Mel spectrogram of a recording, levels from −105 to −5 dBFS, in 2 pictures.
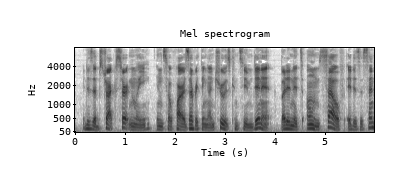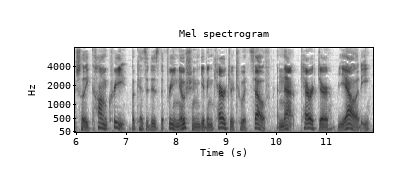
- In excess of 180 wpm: Yes, average, 190 wpm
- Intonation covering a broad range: Yes, wide, 5.9 semitones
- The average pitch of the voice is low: Yes, low, 115 Hz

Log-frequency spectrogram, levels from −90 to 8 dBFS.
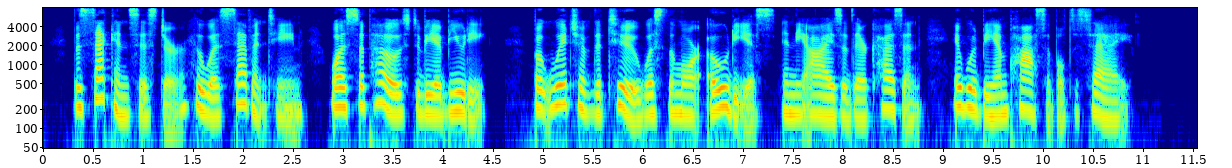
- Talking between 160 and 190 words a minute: Yes, average, 170 wpm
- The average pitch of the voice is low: No, medium, 175 Hz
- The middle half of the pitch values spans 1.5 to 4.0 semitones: No, average, 4.8 semitones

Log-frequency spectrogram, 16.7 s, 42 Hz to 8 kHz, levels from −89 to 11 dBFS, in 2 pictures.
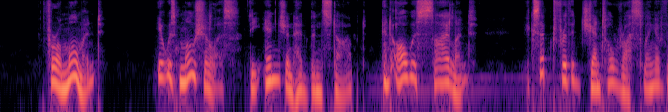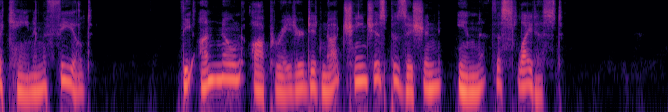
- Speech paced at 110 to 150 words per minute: Yes, slow, 135 wpm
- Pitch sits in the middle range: Yes, medium, 145 Hz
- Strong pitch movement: Yes, wide, 7.4 semitones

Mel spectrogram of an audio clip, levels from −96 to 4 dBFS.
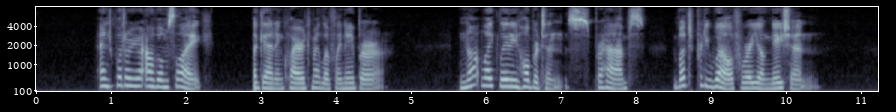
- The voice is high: Yes, high, 200 Hz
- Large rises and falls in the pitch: Yes, wide, 5.7 semitones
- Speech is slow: Yes, slow, 125 wpm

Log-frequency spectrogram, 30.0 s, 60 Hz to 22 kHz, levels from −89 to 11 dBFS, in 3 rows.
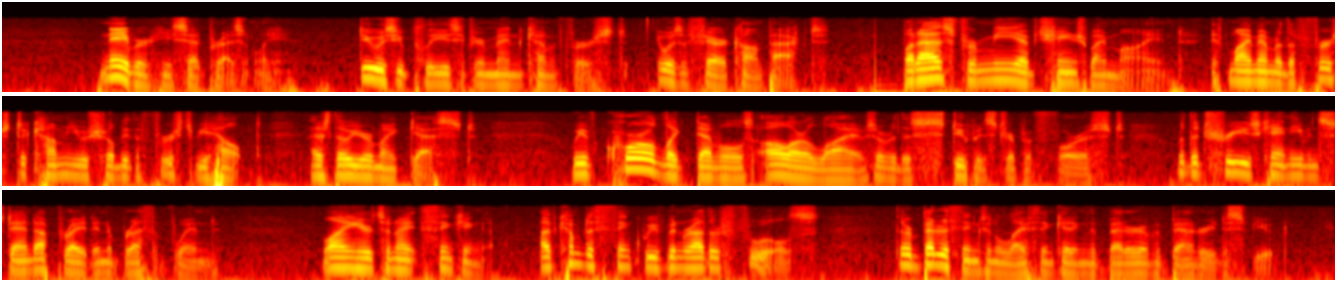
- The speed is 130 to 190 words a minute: No, average, 200 wpm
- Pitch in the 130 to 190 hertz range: No, low, 115 Hz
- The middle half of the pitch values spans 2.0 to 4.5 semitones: No, average, 5.3 semitones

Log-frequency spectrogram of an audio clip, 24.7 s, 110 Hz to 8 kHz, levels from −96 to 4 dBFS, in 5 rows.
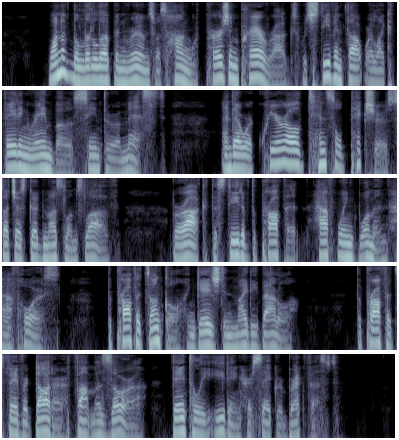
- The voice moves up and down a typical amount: Yes, average, 4.0 semitones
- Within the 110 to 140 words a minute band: No, average, 155 wpm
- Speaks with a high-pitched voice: No, low, 135 Hz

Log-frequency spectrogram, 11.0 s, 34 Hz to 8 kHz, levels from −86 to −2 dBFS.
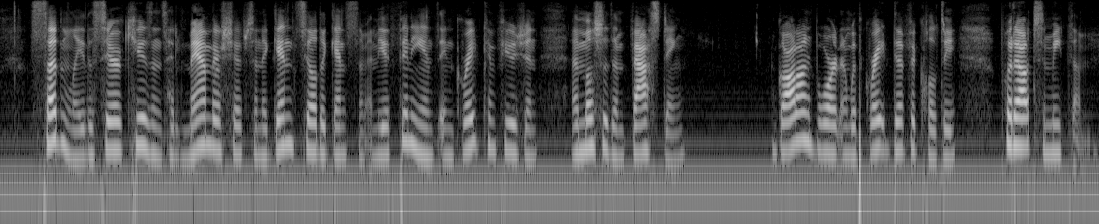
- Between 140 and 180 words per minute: No, average, 190 wpm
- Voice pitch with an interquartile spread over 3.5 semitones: No, average, 3.2 semitones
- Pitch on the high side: Yes, high, 195 Hz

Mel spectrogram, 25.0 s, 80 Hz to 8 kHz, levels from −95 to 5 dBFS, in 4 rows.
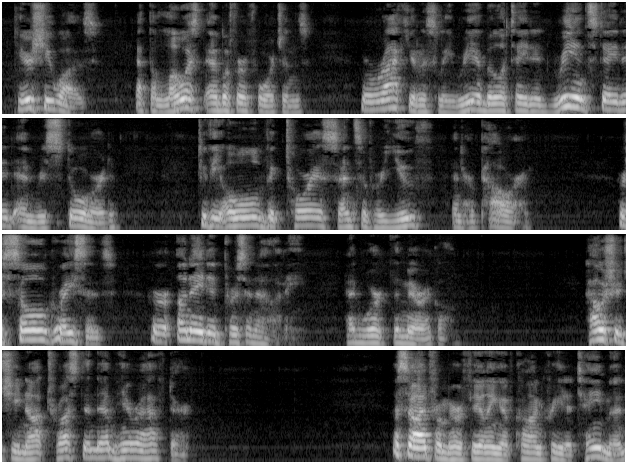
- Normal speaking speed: No, slow, 125 wpm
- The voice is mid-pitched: Yes, medium, 145 Hz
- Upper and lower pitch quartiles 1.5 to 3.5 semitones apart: No, average, 4.5 semitones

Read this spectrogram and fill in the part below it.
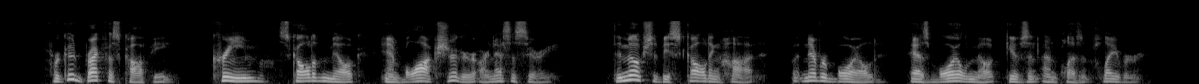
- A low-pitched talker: Yes, low, 130 Hz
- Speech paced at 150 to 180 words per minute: No, average, 140 wpm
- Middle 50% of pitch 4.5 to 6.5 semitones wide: Yes, average, 5.1 semitones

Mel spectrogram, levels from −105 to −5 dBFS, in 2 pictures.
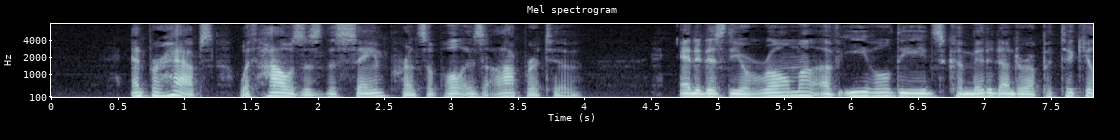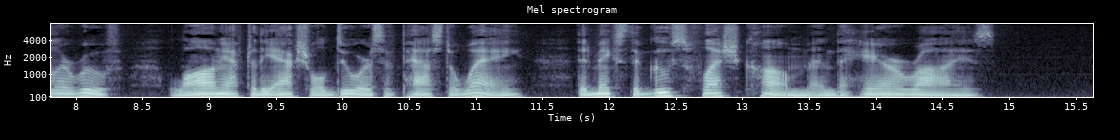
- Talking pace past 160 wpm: No, average, 150 wpm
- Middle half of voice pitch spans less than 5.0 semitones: Yes, average, 3.9 semitones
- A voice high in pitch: No, low, 110 Hz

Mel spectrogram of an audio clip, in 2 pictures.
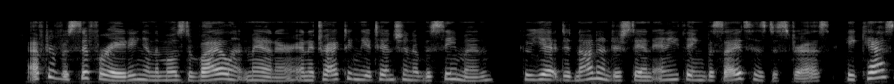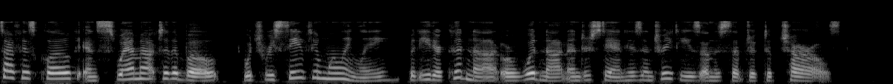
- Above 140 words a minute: Yes, average, 180 wpm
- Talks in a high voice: Yes, high, 200 Hz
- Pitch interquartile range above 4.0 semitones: Yes, average, 5.2 semitones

